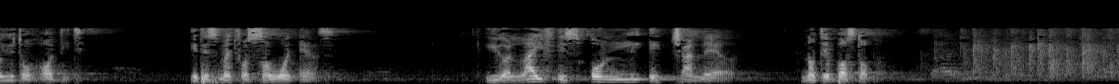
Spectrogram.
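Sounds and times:
speech: 0.0 - 1.0, 1.9 - 3.4, 4.8 - 7.4, 8.0 - 8.8
audience clapping: 9.2 - 11.1.

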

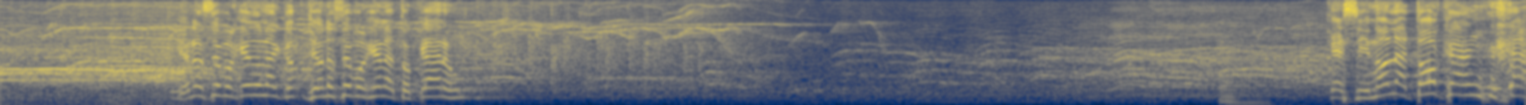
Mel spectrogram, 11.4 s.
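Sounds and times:
audience applause: 0.0 - 6.0
speech: 1.4 - 3.7, 10.0 - 11.4
high whistles: 2.1 - 6.8
scattered shouts: 7.2 - 10.1.

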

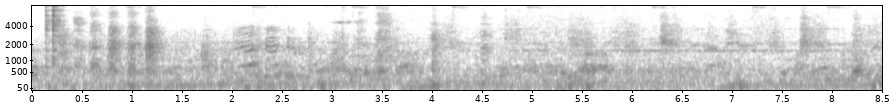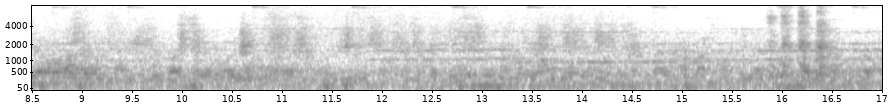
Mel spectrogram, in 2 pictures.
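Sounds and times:
dishes and cutlery clinking: 0.1 - 0.6
many voices talking at the Rest Point Restaurant: 1.2 - 17.0.

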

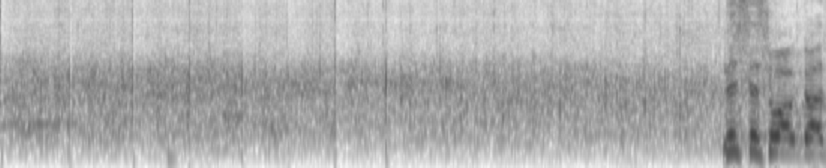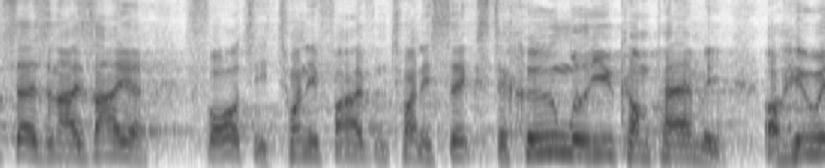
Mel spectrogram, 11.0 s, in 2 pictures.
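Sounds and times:
audience applause: 0.0 - 5.6
speech: 4.8 - 11.0.

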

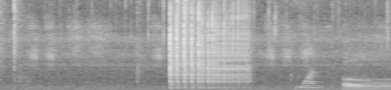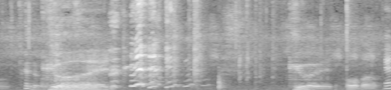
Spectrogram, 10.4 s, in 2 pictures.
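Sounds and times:
six-sided die rolling: 2.2 - 3.6
speech: 4.0 - 7.0, 9.1 - 10.4
laughter: 5.6 - 9.0.

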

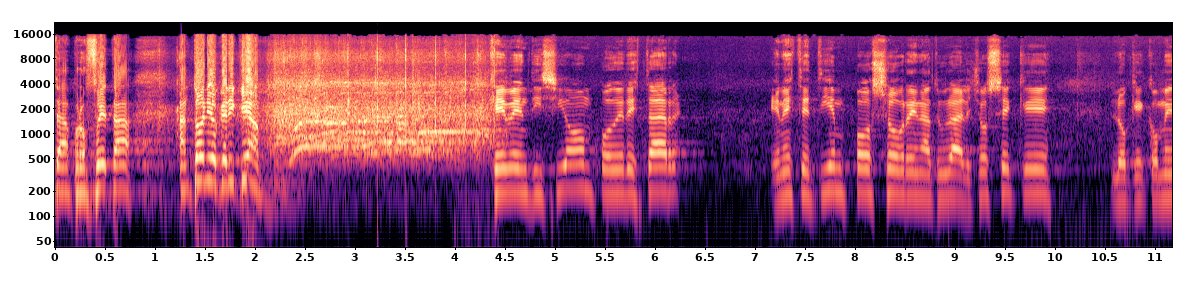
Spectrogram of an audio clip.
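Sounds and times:
speech: 0.0 - 2.5, 4.4 - 6.4, 7.2 - 11.1
loud sustained audience applause: 2.0 - 4.4
faint cheering and whoops: 2.1 - 4.4.

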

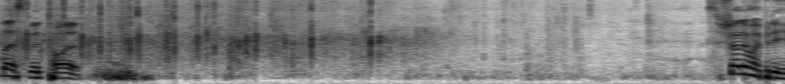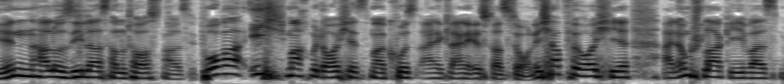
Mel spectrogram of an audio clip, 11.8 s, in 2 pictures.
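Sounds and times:
speech: 0.0 - 1.1, 5.4 - 11.7
audience applause: 0.0 - 3.9.

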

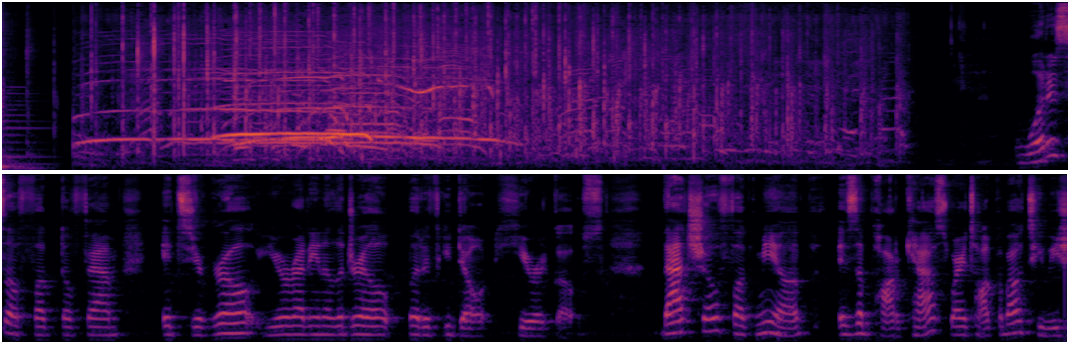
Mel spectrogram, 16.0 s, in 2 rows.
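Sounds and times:
audience applause and cheering: 0.6 - 6.9
speech: 7.9 - 15.9.

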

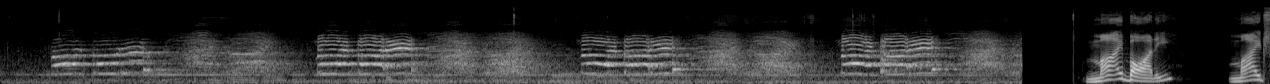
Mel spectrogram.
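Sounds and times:
low hum: 0.0 - 10.2
protest crowd chanting outside a house: 0.5 - 10.2
speech: 10.9 - 12.6.

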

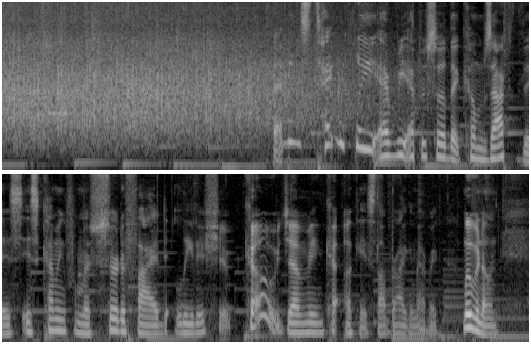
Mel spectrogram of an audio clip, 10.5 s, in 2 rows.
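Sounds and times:
applause sound effect: 0.0 - 4.4
speech: 2.7 - 10.5.

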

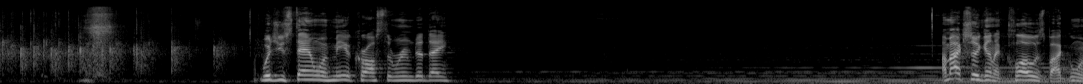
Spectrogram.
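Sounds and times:
audience clapping hands: 0.0 - 2.7
speech: 2.6 - 4.6, 9.4 - 10.8.

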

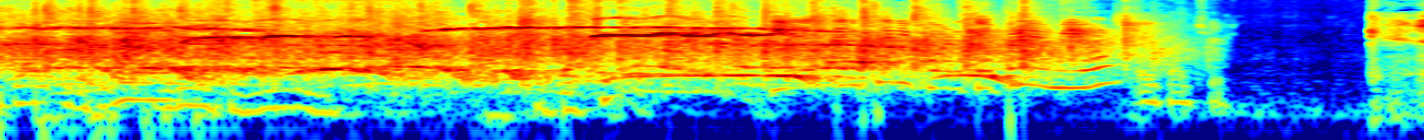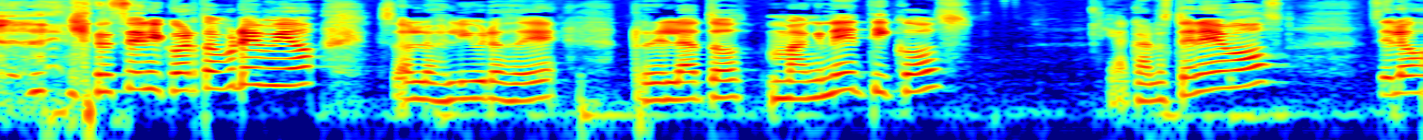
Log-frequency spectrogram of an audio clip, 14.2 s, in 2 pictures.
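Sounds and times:
audience applause: 0.0 - 6.0
speech: 7.9 - 12.0, 12.7 - 14.2.

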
